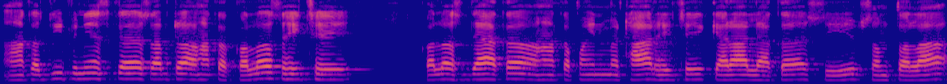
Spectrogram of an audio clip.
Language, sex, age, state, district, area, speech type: Maithili, female, 60+, Bihar, Saharsa, rural, spontaneous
